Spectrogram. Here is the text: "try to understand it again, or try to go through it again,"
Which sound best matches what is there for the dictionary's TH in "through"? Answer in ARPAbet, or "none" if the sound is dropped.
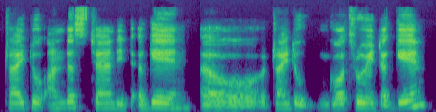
T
